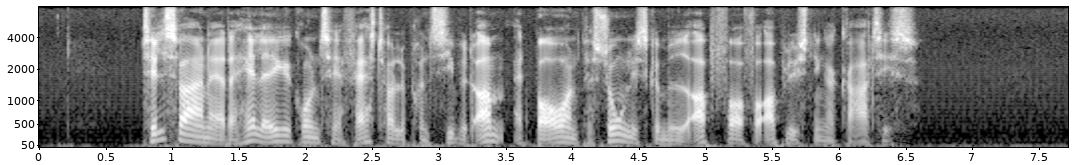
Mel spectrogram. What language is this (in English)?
Danish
